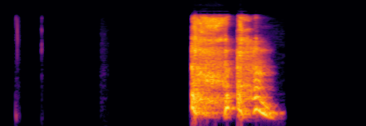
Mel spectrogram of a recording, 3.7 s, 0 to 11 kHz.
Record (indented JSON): {
  "cough_length": "3.7 s",
  "cough_amplitude": 31433,
  "cough_signal_mean_std_ratio": 0.37,
  "survey_phase": "beta (2021-08-13 to 2022-03-07)",
  "age": "18-44",
  "gender": "Female",
  "wearing_mask": "No",
  "symptom_none": true,
  "smoker_status": "Never smoked",
  "respiratory_condition_asthma": false,
  "respiratory_condition_other": false,
  "recruitment_source": "REACT",
  "submission_delay": "2 days",
  "covid_test_result": "Negative",
  "covid_test_method": "RT-qPCR"
}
